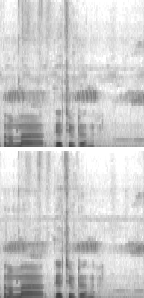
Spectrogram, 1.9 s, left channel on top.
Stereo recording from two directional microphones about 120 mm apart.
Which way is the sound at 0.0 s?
50° right (ahead or behind).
